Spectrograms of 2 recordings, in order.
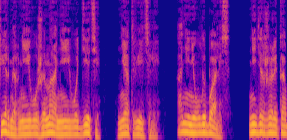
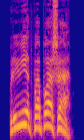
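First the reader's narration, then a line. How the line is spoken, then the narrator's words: Shout. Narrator (Russian): Кто-то крикнул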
